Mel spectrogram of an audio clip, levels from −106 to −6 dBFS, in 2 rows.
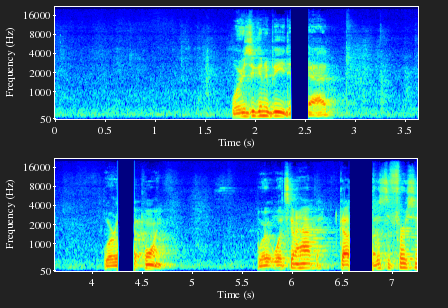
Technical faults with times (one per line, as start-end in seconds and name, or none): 2.35-2.54 Bluetooth stall
4.25-4.43 Bluetooth stall
6.57-6.81 Bluetooth stall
